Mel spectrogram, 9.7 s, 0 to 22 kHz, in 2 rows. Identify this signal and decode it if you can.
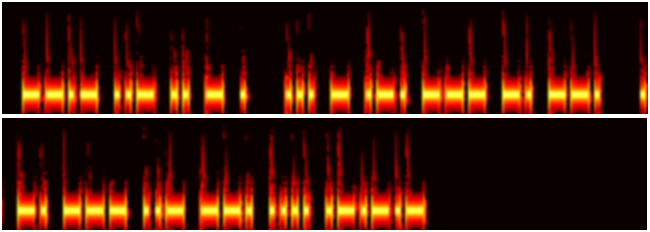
Morse code, heard as a keyed tone, about 28 wpm, 700 Hz. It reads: QUITE STRONG ENOUGH.
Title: Sentences from Top 1000 Words - Review Part 3 - 28wpm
